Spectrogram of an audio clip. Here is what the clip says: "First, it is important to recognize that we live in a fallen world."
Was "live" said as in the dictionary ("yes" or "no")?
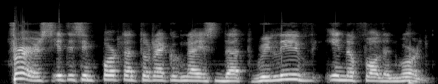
yes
